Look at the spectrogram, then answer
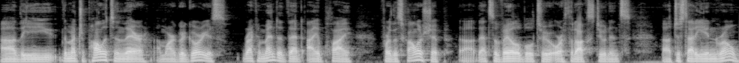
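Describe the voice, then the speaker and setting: Very deep and low in pitch, a man speaks with a dark, mellow tone. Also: ordinary pitch variation, moderate pace, quiet background. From US, New York / Detroit area. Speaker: priest. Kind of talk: interview. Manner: halting, many fillers.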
